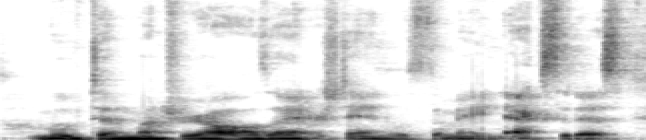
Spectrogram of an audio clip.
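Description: Somewhat breathy and very deep, a man's voice with a Canadian accent moves at a moderate pace. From London, Ontario. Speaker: podcast host. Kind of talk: interview. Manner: halting, many fillers.

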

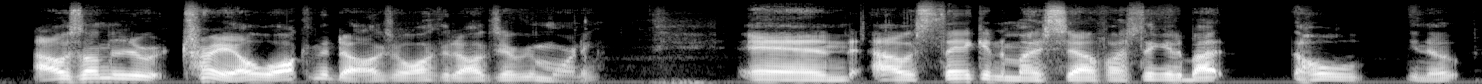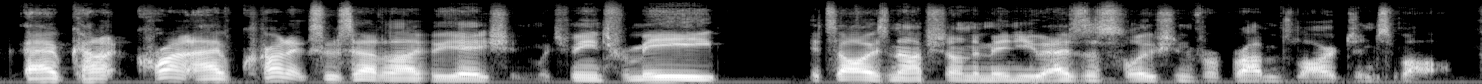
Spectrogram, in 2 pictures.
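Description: This man has a Southern US accent and a fairly low pitch. He talks at a fairly quick pace with ordinary pitch variation. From US South. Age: 60s. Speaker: comedian and suicide prevention speaker. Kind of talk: casual chat. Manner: animated.

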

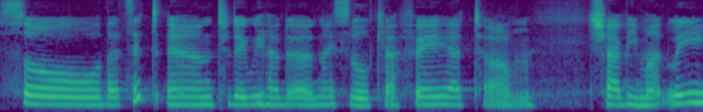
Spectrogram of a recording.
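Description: At a very slow pace, a woman speaks with a French accent against noticeable background noise. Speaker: podcast host. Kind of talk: casual solo monologue podcast. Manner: filler words, self-conscious.

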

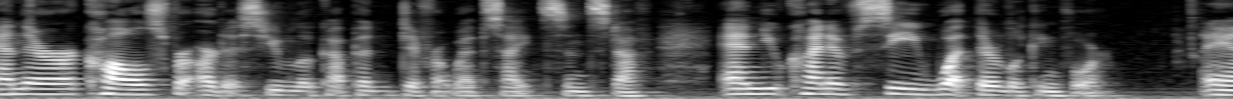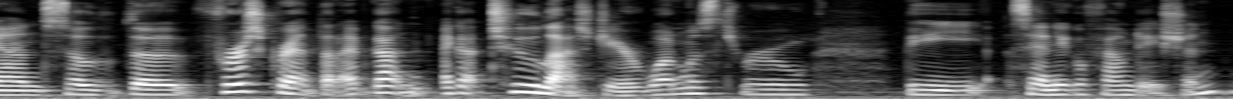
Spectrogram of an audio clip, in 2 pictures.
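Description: Here a woman speaks in an ordinary speaking voice, fairly low in pitch. Her intonation is lively and her pace moderate. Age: 50s. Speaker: artist and political activist. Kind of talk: casual chat.

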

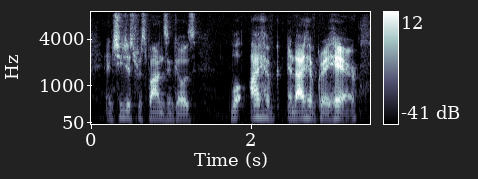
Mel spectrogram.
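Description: This is a normal speaking voice with an American accent. The pace is fairly quick. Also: man. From Milwaukee, Wisconsin. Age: 20s. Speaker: interviewee. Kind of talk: testimony.

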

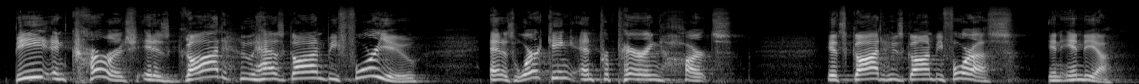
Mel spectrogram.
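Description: A man with an extremely high pitch and very wide pitch swings, bright and sharp, raised and projected, at a very slow pace. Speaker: guest preacher. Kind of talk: sermon.

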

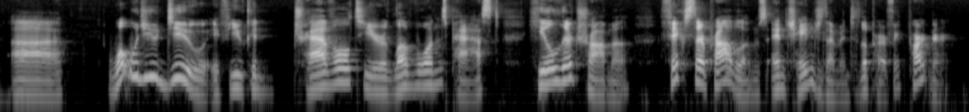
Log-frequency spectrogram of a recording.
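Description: With an American accent, a medium-pitched man talks fairly slowly, his pitch swinging very widely and his loudness shifting in big swings. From Philadelphia. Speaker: podcast co-host. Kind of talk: casual chat. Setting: home.

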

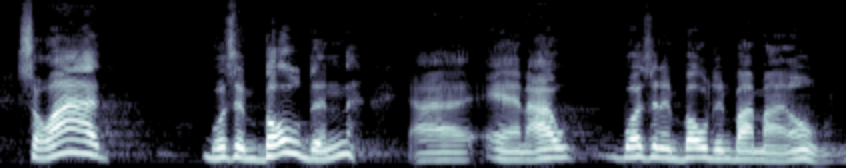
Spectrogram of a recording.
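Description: A man speaks slowly-ish, at a fairly slow pace, in a Texan accent with lively intonation. The recording is very clean, with a silent background. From West Texas. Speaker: missionary preacher. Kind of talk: sermon. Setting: church.

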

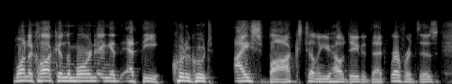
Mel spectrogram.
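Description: A man with an American accent has a normal speaking voice with a fairly high pitch. He talks at a fairly quick pace with ordinary pitch variation. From Florida. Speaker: podcast guest, horror fan. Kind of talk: casual chat.

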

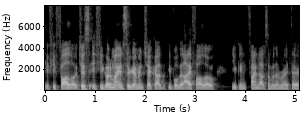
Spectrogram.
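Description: Speaking at a fairly quick pace, a man with an American accent uses a normal speaking voice at a medium pitch, his intonation fairly even. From Arizona, US. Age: 20s. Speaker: travel blogger. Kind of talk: interview. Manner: casual.

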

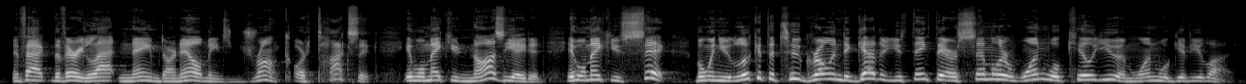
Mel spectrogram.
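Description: A man with a Texan accent, high in pitch with lively intonation, at a moderate pace with hardly any pauses, on a very clean recording with a silent background. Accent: Texan Southern US. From Northeast Texas. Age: 40s. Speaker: guest pastor. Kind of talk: sermon. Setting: church stage with audience.

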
